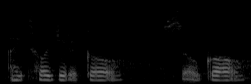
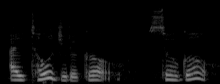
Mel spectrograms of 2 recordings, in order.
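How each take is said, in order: First: It is said in a quiet, weak voice. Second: It is said in a normal reading voice.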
